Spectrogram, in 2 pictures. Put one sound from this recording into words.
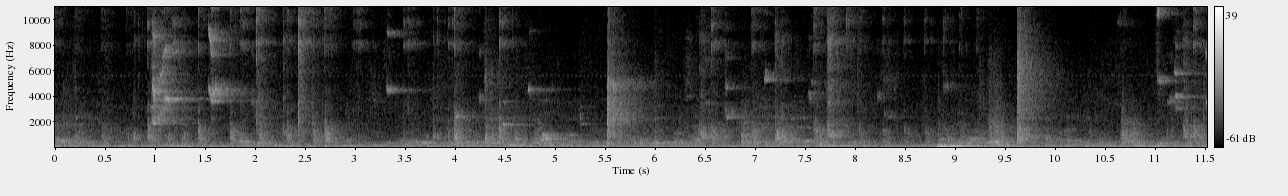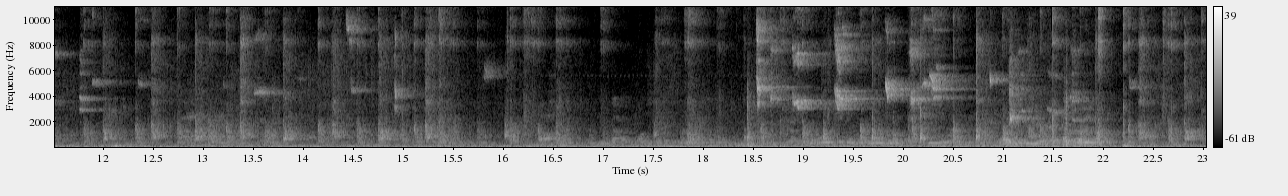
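Shoes squeak and scuff on a hard floor.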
